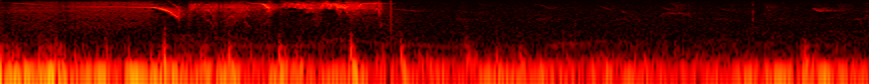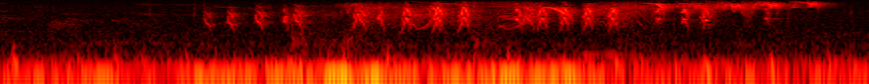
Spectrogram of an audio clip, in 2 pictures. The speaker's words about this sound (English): Two birds calling.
